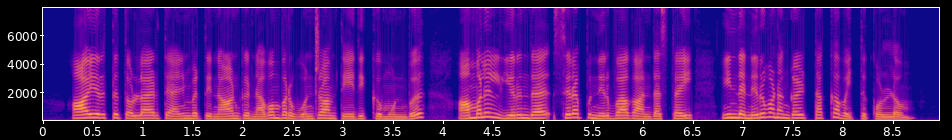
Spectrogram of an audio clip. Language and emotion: Tamil, neutral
